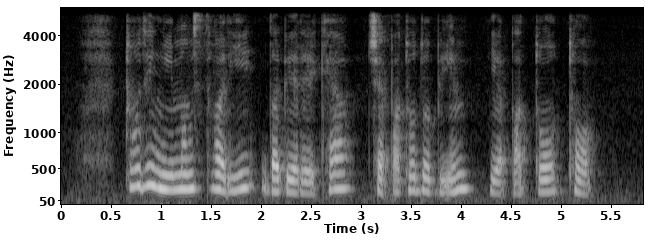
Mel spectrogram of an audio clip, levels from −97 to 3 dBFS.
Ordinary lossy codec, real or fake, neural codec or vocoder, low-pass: Opus, 64 kbps; fake; codec, 16 kHz, 4 kbps, FunCodec, trained on Chinese and English, 50 frames a second; 5.4 kHz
